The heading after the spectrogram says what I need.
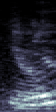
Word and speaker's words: noob: They for new people that come like just starting to play, Noob? the games and stuff. How do They you call spell it it? noob. N-O-O-B. Almost like boob, but noob.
